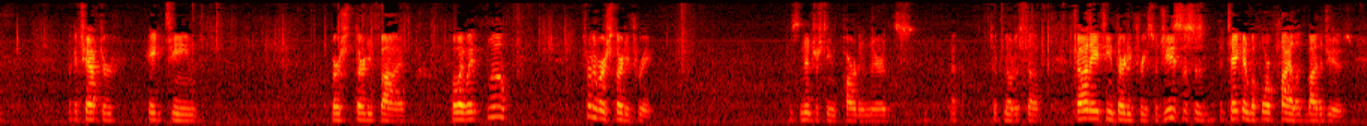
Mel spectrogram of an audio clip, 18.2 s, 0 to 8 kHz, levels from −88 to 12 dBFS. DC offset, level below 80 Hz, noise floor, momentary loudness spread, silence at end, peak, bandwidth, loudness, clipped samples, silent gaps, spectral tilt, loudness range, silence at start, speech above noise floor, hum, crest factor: under 0.1%; -72 dBFS; -56 dBFS; 24 LU; 0 s; -6 dBFS; 7.6 kHz; -28 LUFS; under 0.1%; none; -3 dB/octave; 11 LU; 0 s; 27 dB; none; 26 dB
